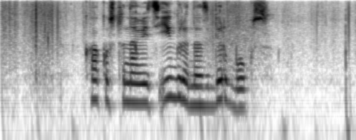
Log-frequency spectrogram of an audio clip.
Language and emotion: Russian, neutral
